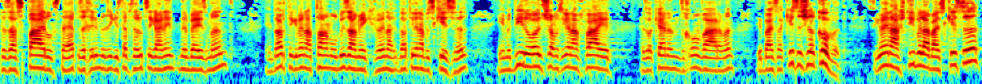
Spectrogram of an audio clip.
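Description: A rabbi teaching a Talmud class in an animated style, with a fairly high voice. He reads out the source text, explains it and asks rhetorical questions. The recording carries a long, hall-like reverb. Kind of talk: Talmud study lecture.

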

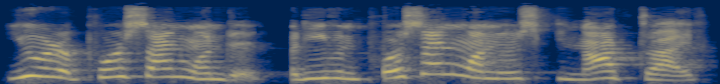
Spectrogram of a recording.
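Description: Brief: fussy, gushing storybook gentleman, voiced by a woman reader. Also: high voice, animated, normal speed. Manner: effusive, gushing. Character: fussy doting elderly gentleman, pig owner.

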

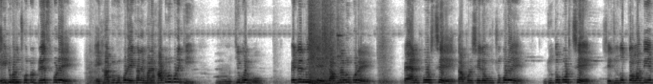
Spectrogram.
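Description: A woman from ranting angrily to camera as a vlogger, scolding and insulting in repetitive bursts. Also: sits high. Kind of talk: angry rant to camera. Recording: echoey room.

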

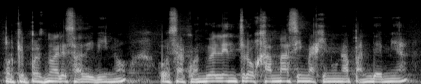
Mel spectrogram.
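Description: A man's voice: mid-range voice, steady tone, a little fast, darkish tone, slightly rough. A man hosting an interview in a studio, talking expressively and gesturing with a handheld mic. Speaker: interview host. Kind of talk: warm-hearted studio interview chat. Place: studio set with bookshelves.

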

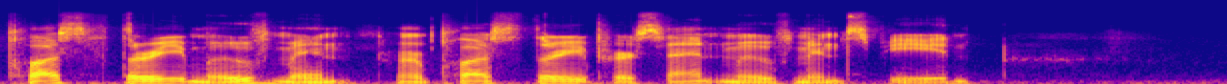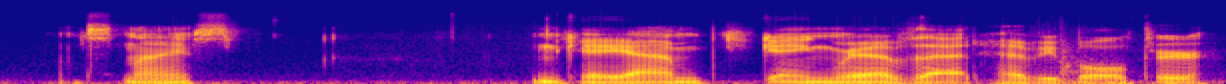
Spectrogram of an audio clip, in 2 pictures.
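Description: A young man calmly commenting on a strategy game over a voice call. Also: sits low, a little slow, smooth. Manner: laid-back, flat commentary on loot and stats. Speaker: gamer host. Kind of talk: casual gaming chat over voice call.

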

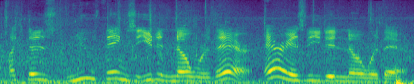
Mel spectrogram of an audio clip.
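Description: A woman's voice: mid-range voice, expressive, moderate pace, very noisy. A woman hosting a gaming channel, giving casual, chatty commentary and thinking aloud as she plays. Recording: loud game audio under the voice.

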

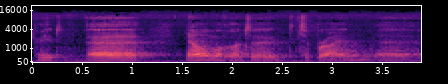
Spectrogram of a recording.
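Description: A man's voice: mid-range voice, fairly even intonation, takes it slowly, warm tone. A man moderating a festival panel, asking open questions in an easygoing way. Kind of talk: casual panel talk. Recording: roomy hall with faint noise.

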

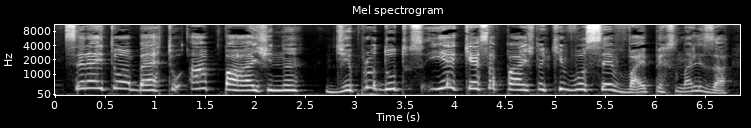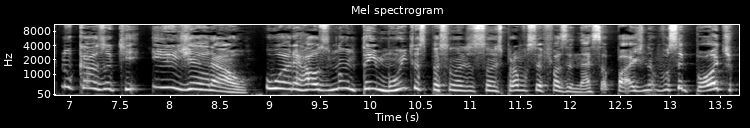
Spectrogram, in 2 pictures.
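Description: A man from Brazil narrating a step-by-step screen-recorded software tutorial, explaining settings and giving his own recommendations. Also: very high-pitched. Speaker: tutorial host.

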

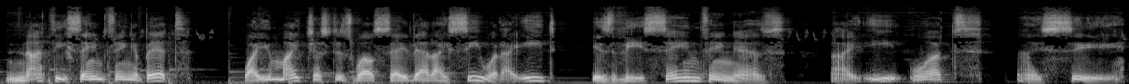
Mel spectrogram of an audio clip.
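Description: A man playing an eccentric, argumentative Hatter in a stage play dramatization, with a slow theatrical drawl. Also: on the low side, sing-song, gravelly, slightly rough, faint music behind, exaggerated voice. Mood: cranky, odd. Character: eccentric, gloomy, argumentative Mad Hatter at tea.

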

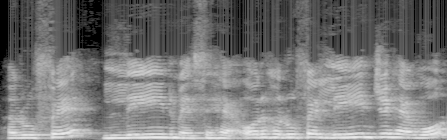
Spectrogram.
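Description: Female recitation teacher with a high voice, patient and repetitive, warm with praise; echoey, dull recording. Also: fairly even intonation, a little slow. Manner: patient, repeats each rule step by step; praises students warmly. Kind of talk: tajweed lesson.

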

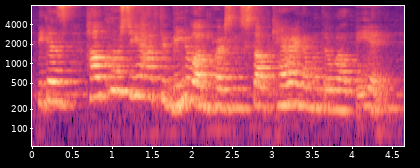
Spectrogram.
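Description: A woman in her twenties, with a fairly high and slightly bright voice at normal speed, performs a spoken word poem in a dramatic, rhythmic style that swells into emphasis. She was recorded indoors in a small room on a camera mic, far from it, so the sound is very echoey.

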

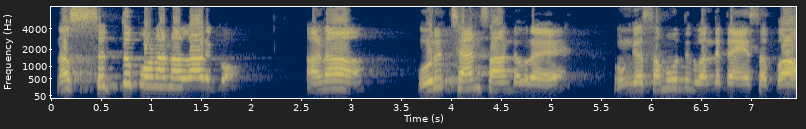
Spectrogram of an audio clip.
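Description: A man's voice: very high-pitched, long reverb tail, low-quality recording. A preacher voicing a grieving childless woman in prayer. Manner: pleading, tearful prayer.

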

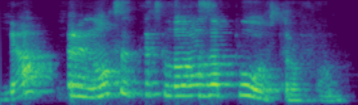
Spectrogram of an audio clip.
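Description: A woman gives a lesson to young children, stretching out each example word so they can follow. Her pitch rises and falls a lot as she explains. The sound is a bit dull and echoes as in a room. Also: very animated. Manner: slow, clear, drawn-out word dictation. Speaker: primary school teacher. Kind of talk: Ukrainian language lesson for children.

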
